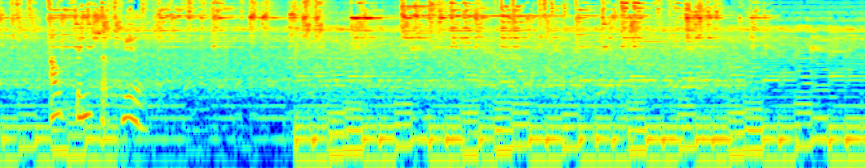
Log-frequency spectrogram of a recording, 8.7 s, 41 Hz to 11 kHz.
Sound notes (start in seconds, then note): 3.1 swords clanging; 3.1 tense music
